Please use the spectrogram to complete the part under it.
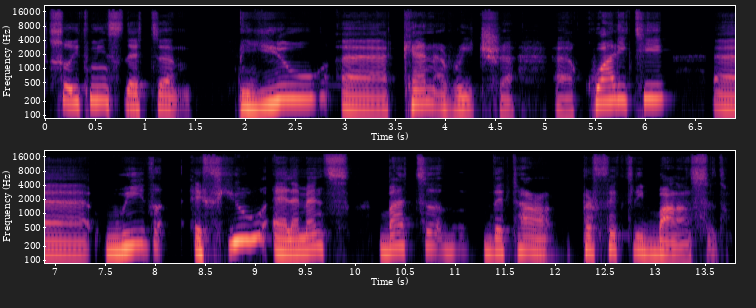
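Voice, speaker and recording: A man's voice: fairly high pitch, very animated, extremely slow, dry recording, clean studio sound. Hesitant Italian-accented man. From Italy. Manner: hesitant, with many "uh" fillers and restarts. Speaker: guest author. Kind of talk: casual interview.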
